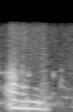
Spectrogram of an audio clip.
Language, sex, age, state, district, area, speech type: Assamese, female, 45-60, Assam, Biswanath, rural, conversation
